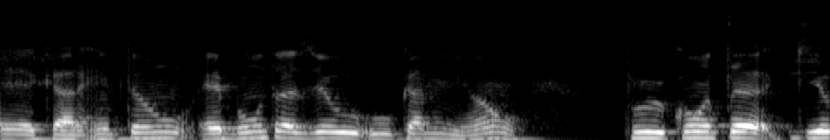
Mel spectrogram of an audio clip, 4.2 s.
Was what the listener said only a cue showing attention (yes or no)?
yes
